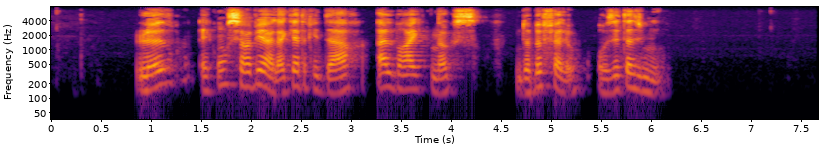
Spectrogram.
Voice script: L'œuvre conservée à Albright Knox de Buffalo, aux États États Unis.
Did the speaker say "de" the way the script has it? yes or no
yes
